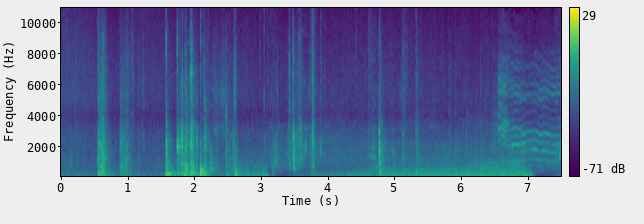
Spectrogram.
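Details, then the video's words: Feral cats at feeding time at Evergreen Valley College, among them a tortoiseshell named Misha; short meows and a rising, wavering cry near the end, over a constant loud hum from an electrical transformer, with clattering and rustling. "Feral cat feeding time"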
